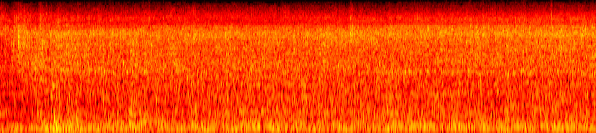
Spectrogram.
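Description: Jacuzzi hot tub's jet pump switching on suddenly and running steadily, its jets churning the water with a low motor hum underneath. The pump is primed and pushing water through the jets, with no airlock.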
